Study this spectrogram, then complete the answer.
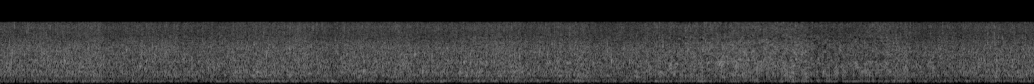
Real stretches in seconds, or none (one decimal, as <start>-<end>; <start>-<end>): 0.0-6.7; 8.9-10.3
